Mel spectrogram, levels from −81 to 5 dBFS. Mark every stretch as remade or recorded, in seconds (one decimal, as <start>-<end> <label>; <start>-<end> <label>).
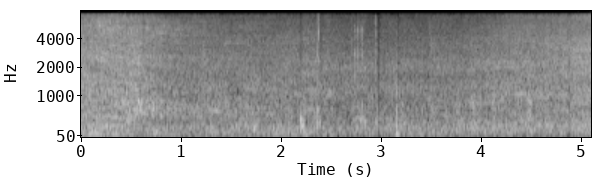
0.0-5.1 recorded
